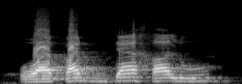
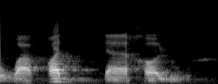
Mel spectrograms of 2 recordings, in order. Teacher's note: Huruf dal pertama bersukun tidak dibaca karena diidghamkan, dileburkan ke huruf dal yang kedua, sehingga dal pertama tidak diqalqalahkan. Maka dal di sini seakan-akan dia hilang, langsung masuk ke dal yang kedua. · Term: idgham mutamatsilain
